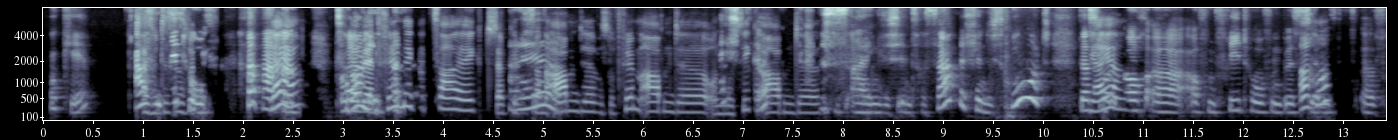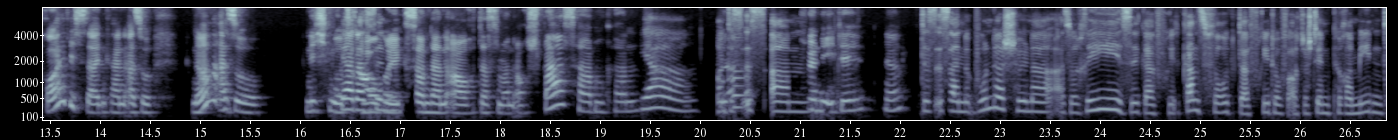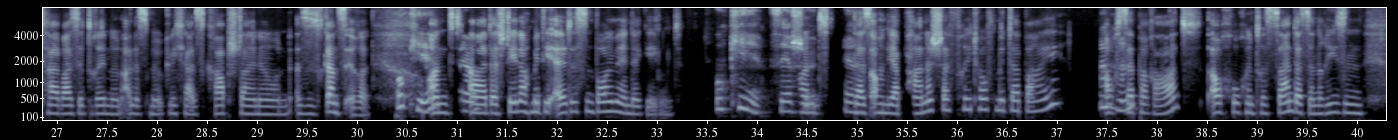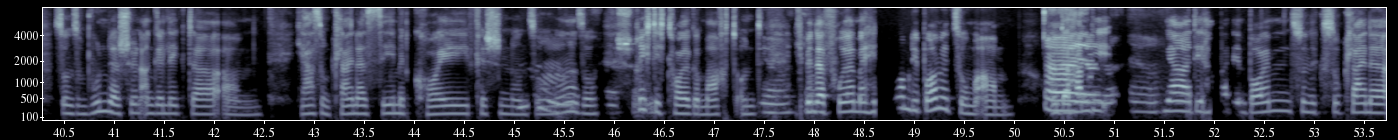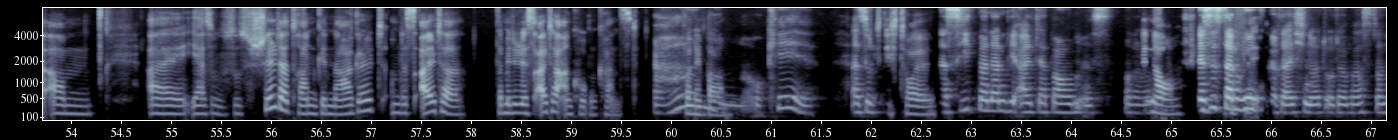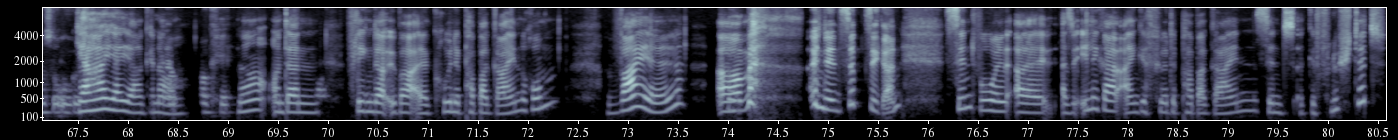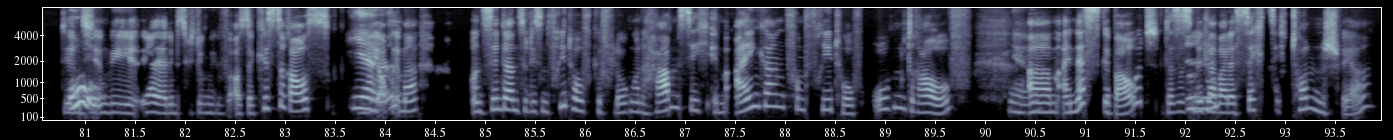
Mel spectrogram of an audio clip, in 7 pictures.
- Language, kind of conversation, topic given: German, unstructured, Wie fühlen Sie sich, wenn Sie Zeit in der Natur verbringen?
- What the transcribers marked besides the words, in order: distorted speech; chuckle; other background noise; unintelligible speech; static; drawn out: "Ah"; unintelligible speech; chuckle; unintelligible speech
